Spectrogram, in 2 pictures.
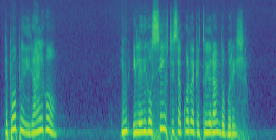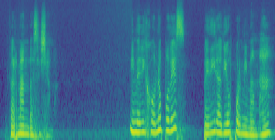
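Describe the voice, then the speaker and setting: A woman's voice: high voice, warm tone. A woman preacher, telling a testimony and leading a fervent prayer. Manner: fervent, storytelling then praying. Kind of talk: sermon with story and closing prayer.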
